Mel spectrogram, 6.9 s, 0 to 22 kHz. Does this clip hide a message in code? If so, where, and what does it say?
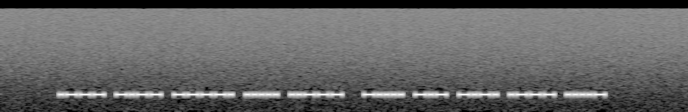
Yes: Morse code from 0.5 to 6.1 s, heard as a keyed tone, hand-sent with a paddle, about 34 wpm, 510 Hz. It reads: JY952 6KCJ4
